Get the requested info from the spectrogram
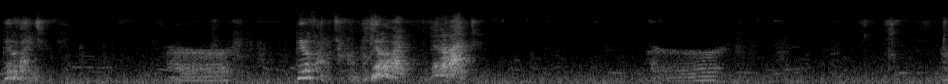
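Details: Old English Sheepdog playing a pillow fight with its family in Flower Mound, Texas; two drawn-out, wavering whining cries near the start and end, a cluster of louder rough yips in the middle, with a person talking.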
